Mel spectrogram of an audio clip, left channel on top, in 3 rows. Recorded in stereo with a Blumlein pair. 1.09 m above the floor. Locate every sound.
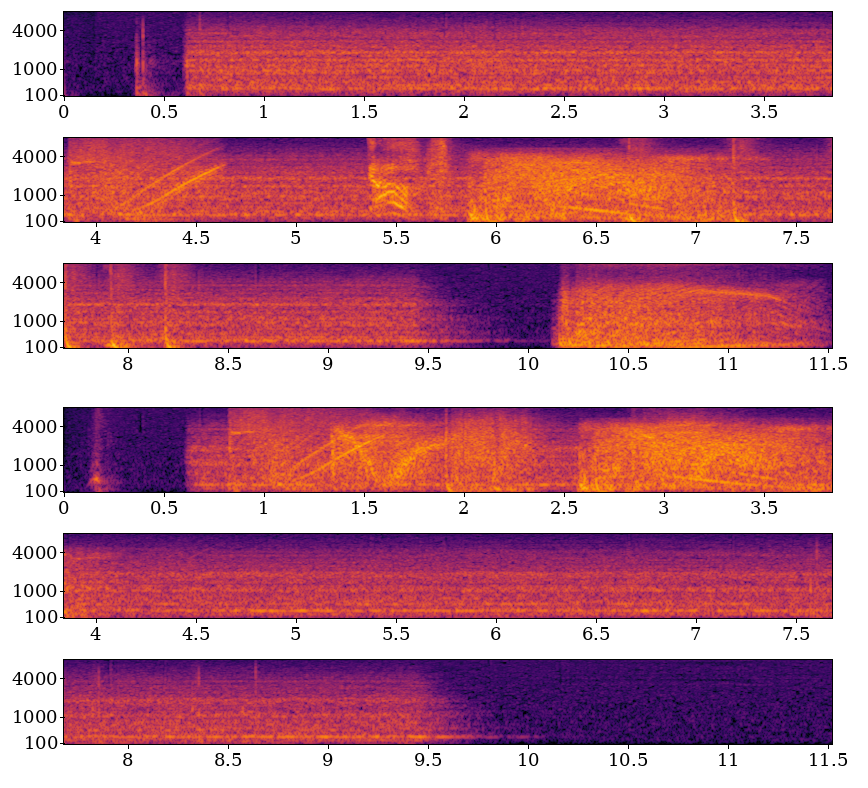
0.6 s boiling: 60° left, 2.5 m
